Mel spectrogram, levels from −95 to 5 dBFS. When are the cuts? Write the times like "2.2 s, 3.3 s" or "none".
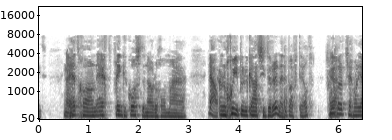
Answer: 3.5 s, 4.9 s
